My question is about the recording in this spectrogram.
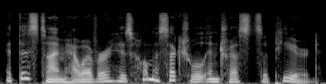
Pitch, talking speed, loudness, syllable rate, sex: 135 Hz, 145 wpm, -19 LUFS, 5.4 syllables/s, male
